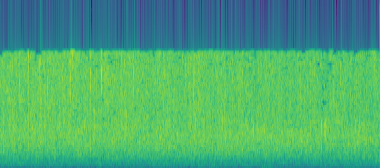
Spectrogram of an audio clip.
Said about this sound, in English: I don't know why, but sometimes we feel guilty if we clap because we're excited. We can go to a game and clap and shout, but well, I better not do that in church.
